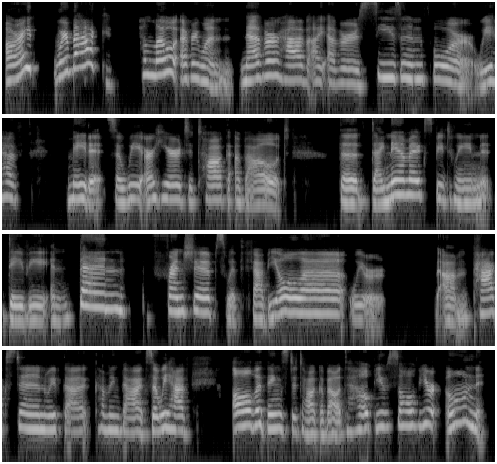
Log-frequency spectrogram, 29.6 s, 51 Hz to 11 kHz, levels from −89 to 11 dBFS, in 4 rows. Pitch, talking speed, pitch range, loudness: 250 Hz, 110 wpm, 210-275 Hz, -24 LUFS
